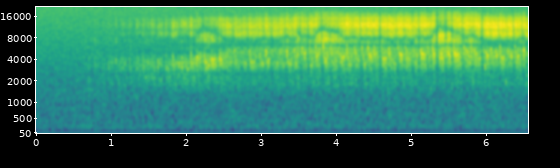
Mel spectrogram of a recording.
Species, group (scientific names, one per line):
Chorthippus biguttulus
Orthoptera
